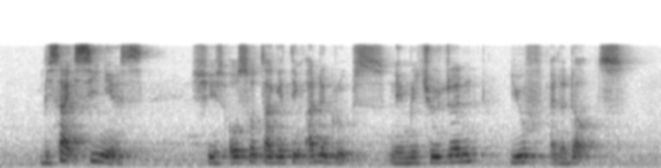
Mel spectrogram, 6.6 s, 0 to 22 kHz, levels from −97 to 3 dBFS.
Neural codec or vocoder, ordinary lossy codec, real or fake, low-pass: none; none; real; 7.2 kHz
